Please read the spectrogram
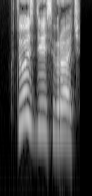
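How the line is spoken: Shout. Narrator (Russian): выкрикнул Ритар Перев

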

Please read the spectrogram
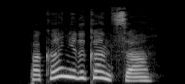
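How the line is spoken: Sister's heavy sigh. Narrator (Russian): тяжело вздохнула сестра

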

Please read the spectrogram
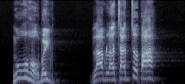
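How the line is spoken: Strained desperate shout. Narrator (Vietnamese): Bạch Hổ hai tay bị đánh cho tê dại, thậm chí đã có lúc muốn buông xuôi, liền hét

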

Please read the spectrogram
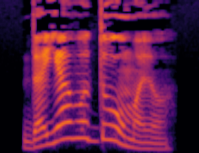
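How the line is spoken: Thoughtful hmph. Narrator (Russian): хмыкнул

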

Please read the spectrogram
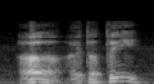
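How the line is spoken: Angry. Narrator (Russian): зло проговорил он

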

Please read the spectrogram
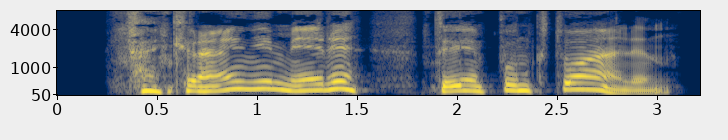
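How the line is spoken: Snorting. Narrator (Russian): хмыкнула доктор Гал

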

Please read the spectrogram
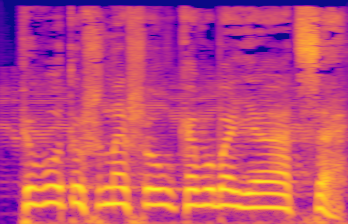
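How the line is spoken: Laughing. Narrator (Russian): рассмеялась лиса

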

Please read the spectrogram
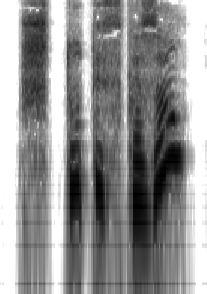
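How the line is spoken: Exclaimed. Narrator (Russian): воскликнул я

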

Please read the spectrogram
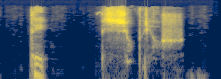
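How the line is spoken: Whispered. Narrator (Russian): прошептала Настя

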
